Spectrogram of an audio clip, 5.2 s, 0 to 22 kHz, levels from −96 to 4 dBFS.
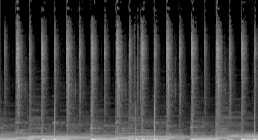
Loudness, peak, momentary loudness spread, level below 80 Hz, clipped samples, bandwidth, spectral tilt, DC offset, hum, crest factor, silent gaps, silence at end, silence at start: -23 LUFS; -2 dBFS; 9 LU; -22 dBFS; under 0.1%; 20 kHz; -7 dB/octave; under 0.1%; none; 18 dB; none; 0 s; 0 s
